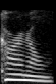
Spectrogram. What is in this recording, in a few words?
"carnal", English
